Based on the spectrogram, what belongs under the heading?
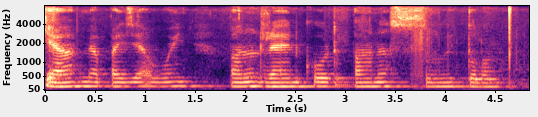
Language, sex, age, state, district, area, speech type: Kashmiri, male, 18-30, Jammu and Kashmir, Shopian, urban, read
